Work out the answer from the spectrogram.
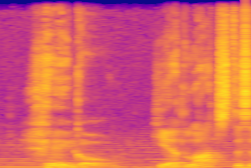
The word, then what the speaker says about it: Hegel: you to the man whose name rhymes with bagel hegel he had lots to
